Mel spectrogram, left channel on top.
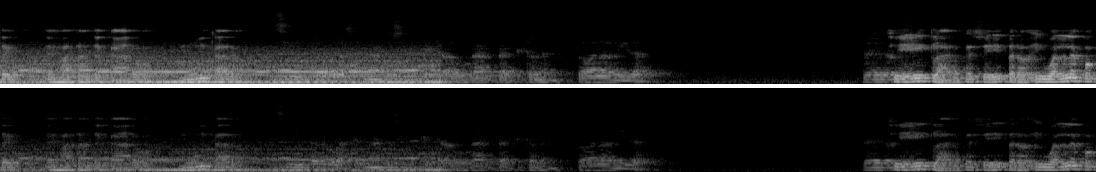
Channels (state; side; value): quieter; right; 10.2 dB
